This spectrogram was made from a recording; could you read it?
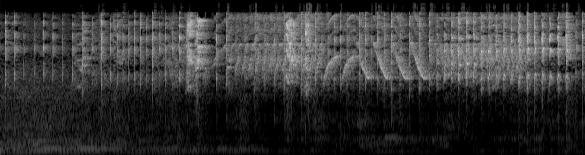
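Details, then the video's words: Colony of lovebirds with a 'konslet' female giving fast, rhythmic high ticking, then a dense passage of twittering, swooping chirps, and then ticking again. "Rawatan Love Bird Koloni ,konslet betina"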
